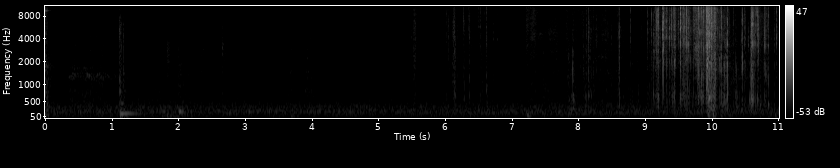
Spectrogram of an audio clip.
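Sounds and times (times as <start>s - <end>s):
foil pack crinkling: 8.0s - 11.0s
foil pack tearing open: 8.1s - 11.0s.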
